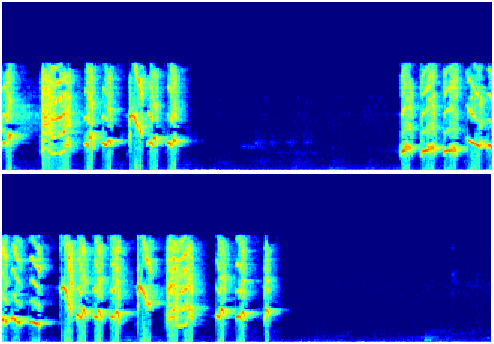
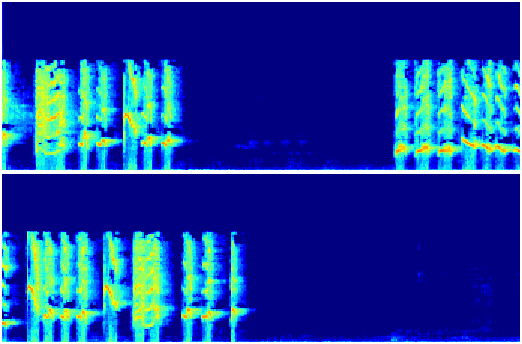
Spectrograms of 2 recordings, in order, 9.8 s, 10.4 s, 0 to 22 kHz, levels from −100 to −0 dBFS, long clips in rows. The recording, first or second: second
